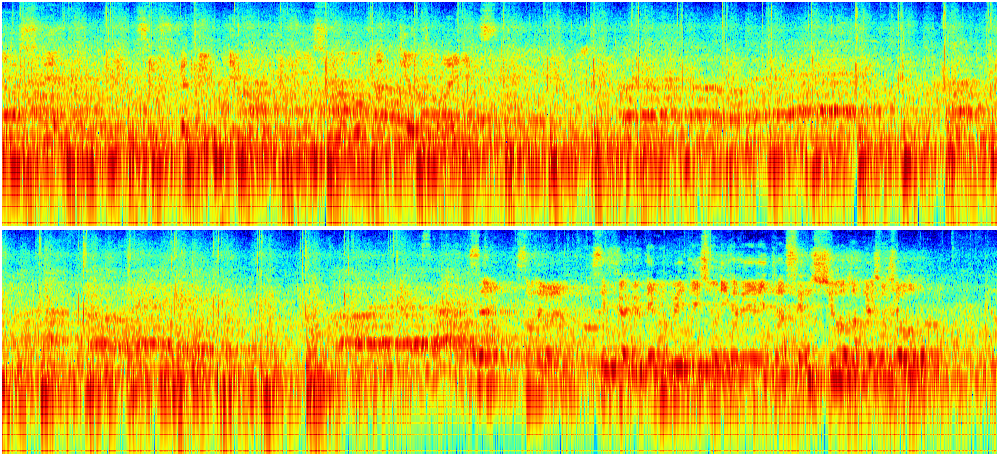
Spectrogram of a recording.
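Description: A large stadium crowd chants and sings in unison.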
